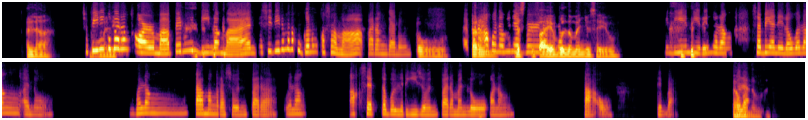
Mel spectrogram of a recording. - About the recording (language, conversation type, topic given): Filipino, unstructured, Ano ang nararamdaman mo kapag niloloko ka o pinagsasamantalahan?
- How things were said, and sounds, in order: chuckle; chuckle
